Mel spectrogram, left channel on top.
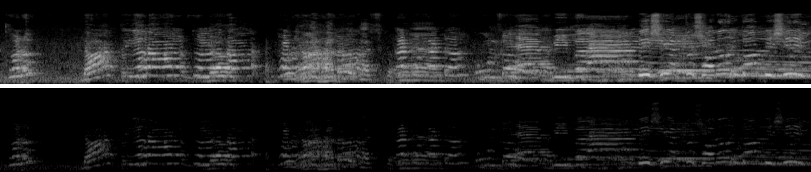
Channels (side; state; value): right; quieter; 23.9 dB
